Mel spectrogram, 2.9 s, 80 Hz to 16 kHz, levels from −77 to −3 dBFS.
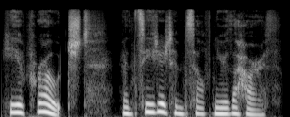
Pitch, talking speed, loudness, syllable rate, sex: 200 Hz, 165 wpm, -18 LUFS, 5.0 syllables/s, female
